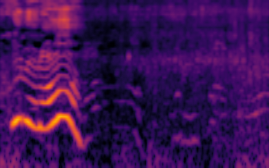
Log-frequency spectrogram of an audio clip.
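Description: A rock splashes into shallow water.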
